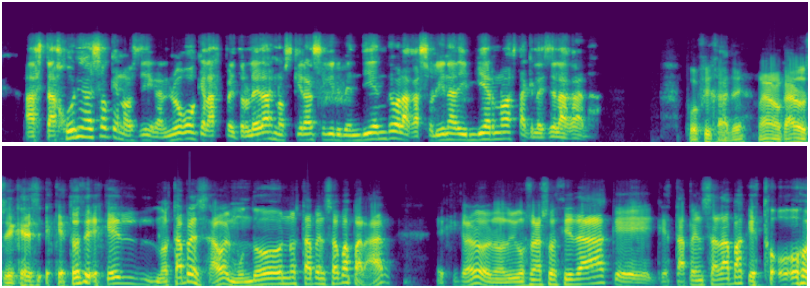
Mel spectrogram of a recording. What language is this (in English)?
Spanish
